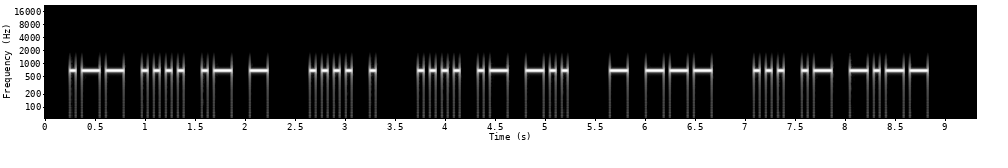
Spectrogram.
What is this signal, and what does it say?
Morse code, heard as a keyed tone, about 20 wpm, 700 Hz. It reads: WHAT HE HAD TO SAY
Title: Sets of 5 Words Encore2 20wpm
